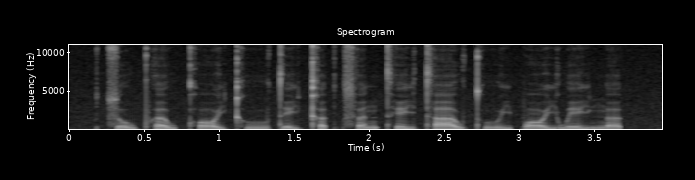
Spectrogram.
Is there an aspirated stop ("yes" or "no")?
yes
